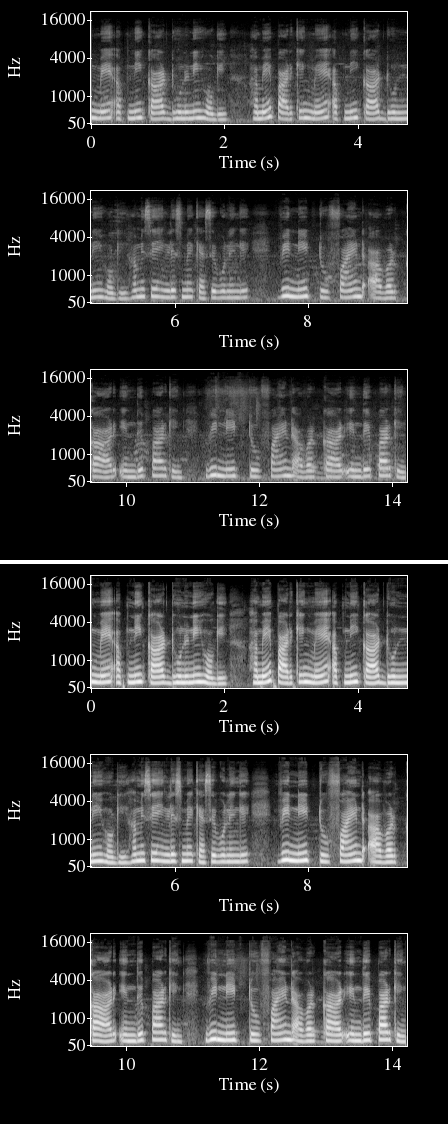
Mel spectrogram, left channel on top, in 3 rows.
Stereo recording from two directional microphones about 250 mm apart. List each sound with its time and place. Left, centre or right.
0.0 s a woman's voice: right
